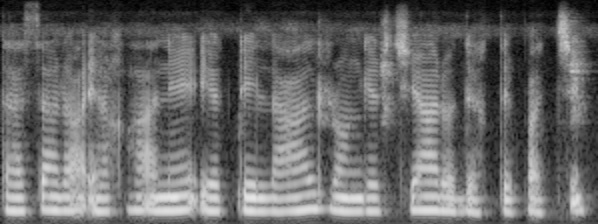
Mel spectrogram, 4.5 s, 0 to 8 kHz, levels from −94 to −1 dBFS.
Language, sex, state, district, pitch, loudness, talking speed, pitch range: Bengali, female, Assam, Hailakandi, 180 Hz, -17 LUFS, 105 wpm, 175-185 Hz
